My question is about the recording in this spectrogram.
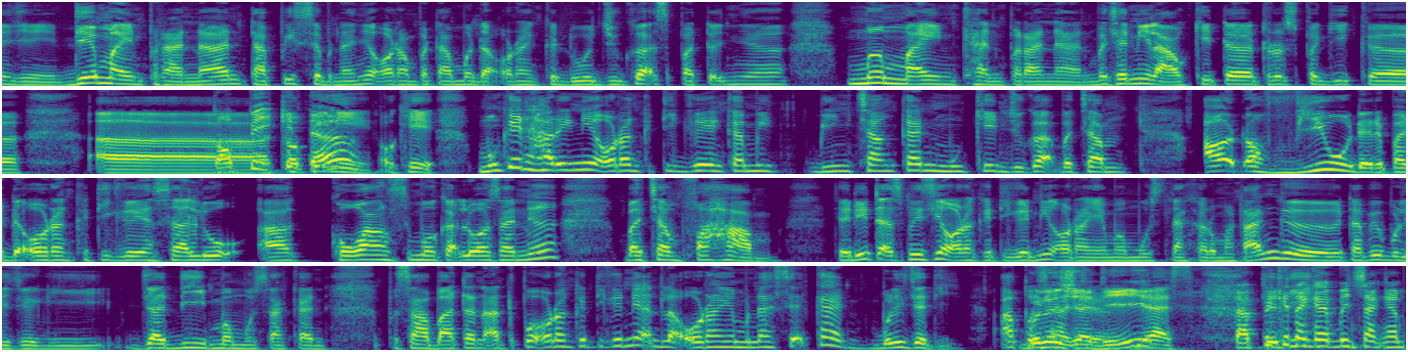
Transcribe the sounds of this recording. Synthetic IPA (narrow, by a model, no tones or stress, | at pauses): inidiəmãɪnpəɾanãnt̪apisəbənarɲaoɾaŋpərt̪amə̃da̰ʔo̰ɾaŋkəduəd͡ʒuɡaʔsə̥pat̪ʊt̪̚ɲãmə̃mãɪnkʰanpəɾanãnbat͡ʃamnilahkit̪ət̪əɾʊspəɡikəʔəot̪ɔpiniʔo̰kemuŋkɪnɦaɾiinĩoɾaŋkə̥t̪iɡajaŋkamĩbiɲt͡ʃaŋkanmuŋkɪnd͡ʒuɡaʔbat͡ʃamʔawt̪ɔfvjudaɾipadaʔoɾaŋkət̪iɡajaŋsəlaluʔəkoaŋsəmuakaʔluars̬anãbat͡ʃamfaɦamd͡ʒadit̪aʔsəməsiɲaoɾaŋkət̪iɡanĩoɾaŋjaŋmə̃musnakanɾumaht̪aŋɡət̪ap̬ibolɛhɦd͡ʒaɡid͡ʒadimə̃musnakanpəsaɦabat̪anat̪ḁpʊnoɾaŋkət̪iɡaniadala̰ʔo̰ɾaŋjaŋmənãsiat̪̚kanbolɛhd͡ʒadi | ʔa̰pbaoslad͡ʒadijɛst̪apd͡ʒiakit̪akanbiɲt͡ʃaŋka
